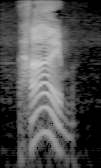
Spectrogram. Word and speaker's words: Heim: It's not Johan Hamm. – No. Heim.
